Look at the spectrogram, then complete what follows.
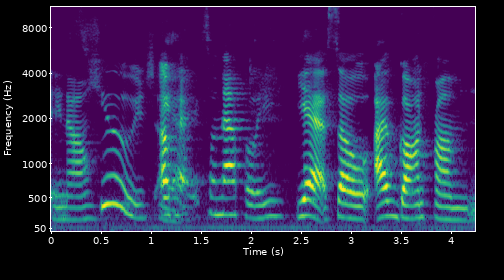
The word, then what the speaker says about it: Napoli: sorry y'all so wait napi I I say Naples she says Napoli we already know that my pronunciation game on this show I Mis pronunciate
